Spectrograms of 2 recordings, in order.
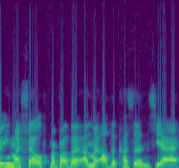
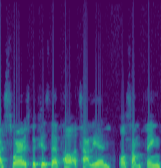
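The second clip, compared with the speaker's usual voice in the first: normal talking voice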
